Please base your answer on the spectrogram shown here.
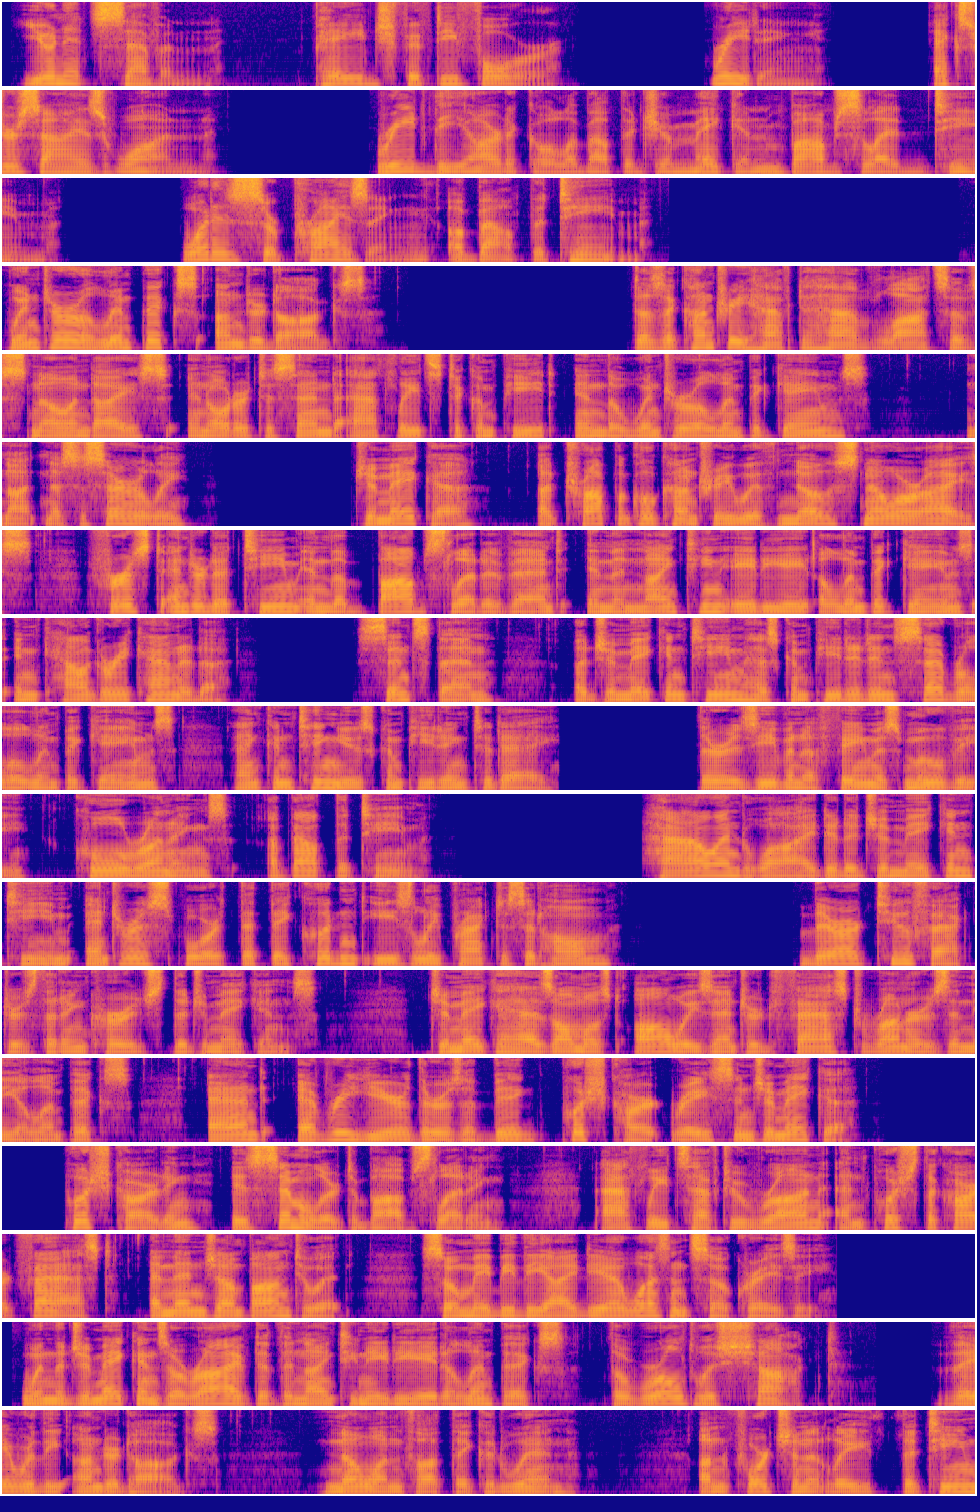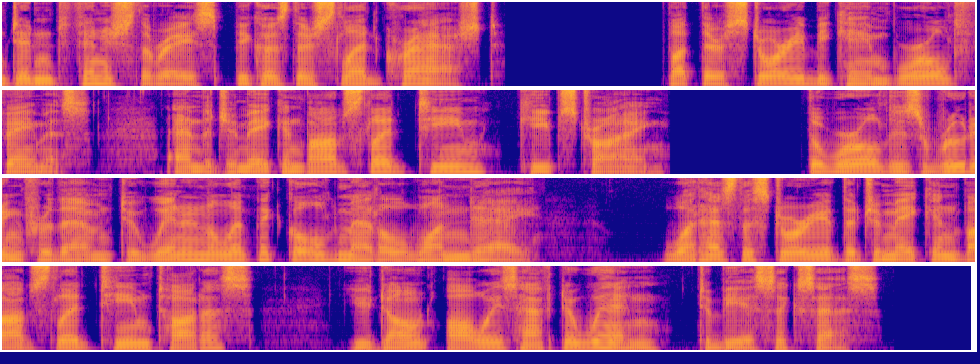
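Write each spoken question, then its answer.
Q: What is surprising about the team?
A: Jamaica is a tropical country with no snow or ice, yet it sends a bobsled team to the Winter Olympics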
